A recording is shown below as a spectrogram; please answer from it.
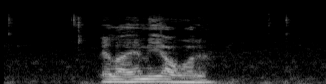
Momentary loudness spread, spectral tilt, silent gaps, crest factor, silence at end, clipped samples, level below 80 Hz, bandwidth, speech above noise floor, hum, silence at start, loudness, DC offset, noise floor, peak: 23 LU; -7 dB/octave; none; 16 dB; 0.4 s; under 0.1%; -46 dBFS; 10.5 kHz; 36 dB; none; 1 s; -23 LUFS; under 0.1%; -57 dBFS; -10 dBFS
